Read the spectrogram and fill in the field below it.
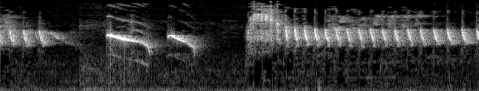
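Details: Sooty-headed bulbul, played to coax a bird that is slow to sing. Short trilled phrases come first, then a bright downslurred whistle and a falling note. After a pause, a buzzy onset leads into a long, fast run of repeated notes.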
